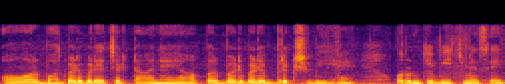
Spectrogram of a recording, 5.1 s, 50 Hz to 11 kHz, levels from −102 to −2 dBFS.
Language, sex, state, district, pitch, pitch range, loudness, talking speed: Hindi, female, Chhattisgarh, Raipur, 235 Hz, 230-245 Hz, -15 LUFS, 225 wpm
